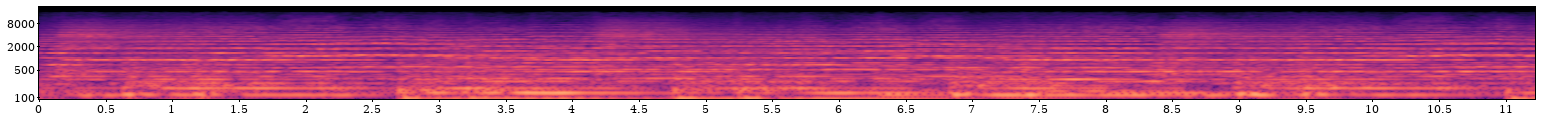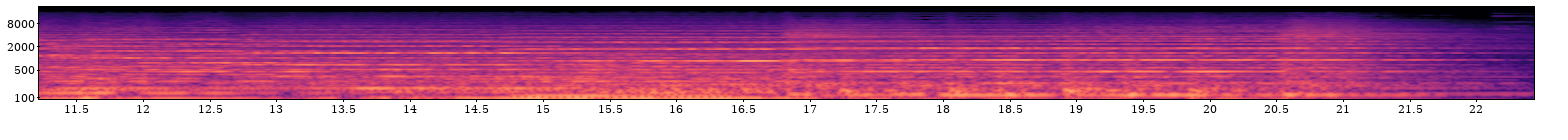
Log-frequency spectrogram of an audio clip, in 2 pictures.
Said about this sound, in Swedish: Ska vi lyssna på symfoniorkestern igen?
